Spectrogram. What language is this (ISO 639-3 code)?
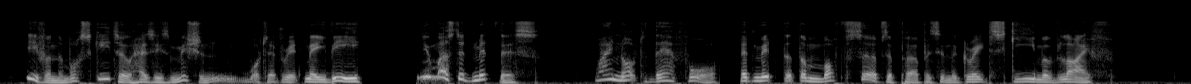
eng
